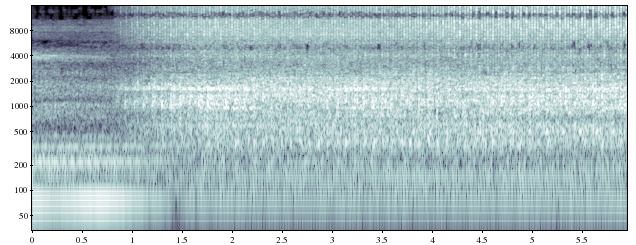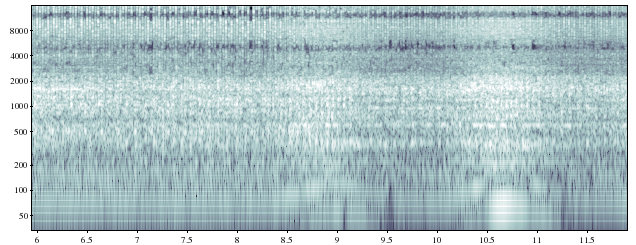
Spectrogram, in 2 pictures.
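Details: BMW 335d M57 diesel idling: quick uneven knock about three or four per second, first suspected injector then rod knock; cutting AC belt showed a failing AC compressor as cause.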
